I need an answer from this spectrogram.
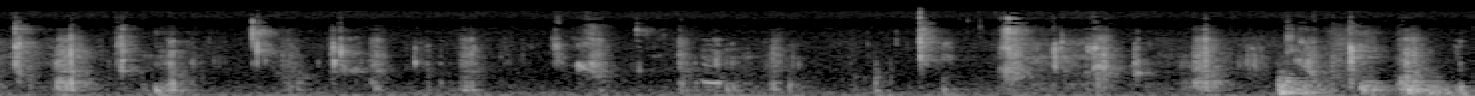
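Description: A person biting and chewing raw cucumber spears: a run of quiet, irregular crunches.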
